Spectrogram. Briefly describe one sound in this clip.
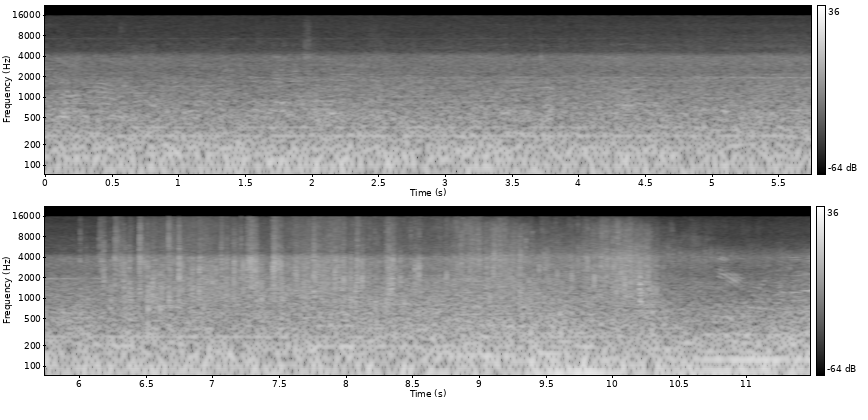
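A car rolls closer over cobblestones and passes nearby.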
